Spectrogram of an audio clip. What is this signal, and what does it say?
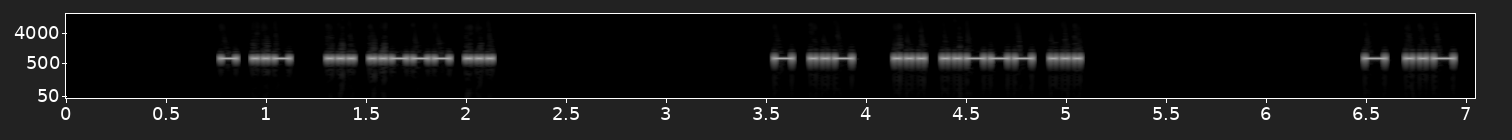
Morse code, heard as a keyed tone, about 38 wpm, 700 Hz. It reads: TU S2S TU S2S TU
